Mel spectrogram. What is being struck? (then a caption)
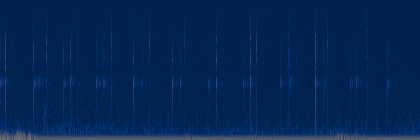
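Small thick-walled glass cream jar with metal screw lid. A small, thick-walled clear glass cosmetic cream jar with a shiny gold screw lid is held in one hand close to the recorder while fingertips and nails scratch and tap its glass body and lid. Quick, bright clicks and scratchy ticks come one after another over a low rumble, with a few soft bumps at the start and near the end.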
